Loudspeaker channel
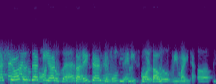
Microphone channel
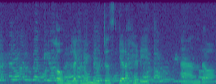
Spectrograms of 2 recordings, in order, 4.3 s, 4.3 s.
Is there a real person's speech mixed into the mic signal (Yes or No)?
Yes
